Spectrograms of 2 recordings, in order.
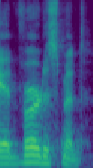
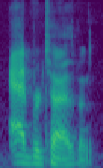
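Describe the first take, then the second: First: The word is said the British way. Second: The word is said the American way. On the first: "in Britain, they say" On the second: "in America, it's going to say"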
